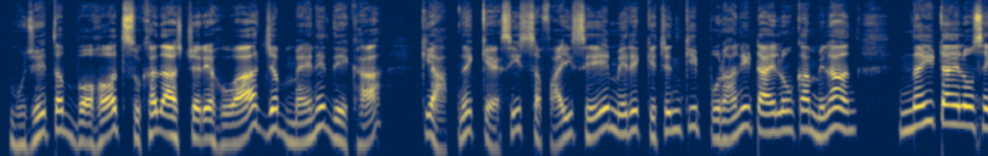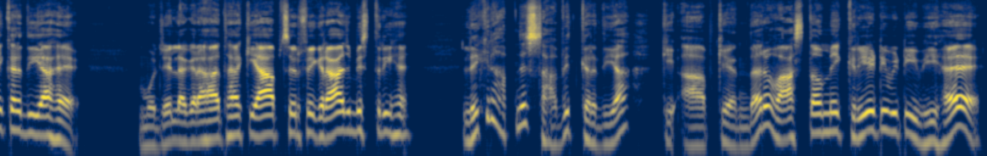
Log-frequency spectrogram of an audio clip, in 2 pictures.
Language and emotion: Hindi, surprised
